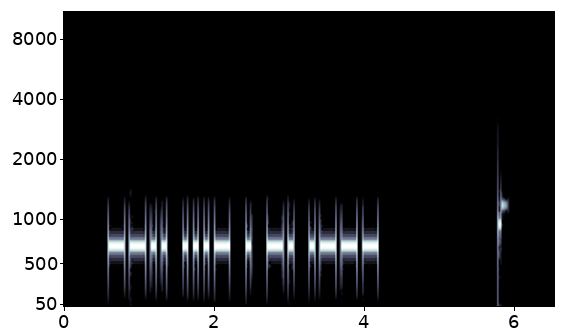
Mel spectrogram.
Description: Morse code, heard as a keyed tone, about 17 wpm, 700 Hz. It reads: ZVENJ
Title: Code Groups - 5 Letters - 17wpm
